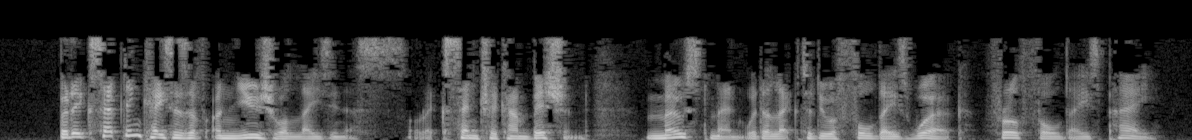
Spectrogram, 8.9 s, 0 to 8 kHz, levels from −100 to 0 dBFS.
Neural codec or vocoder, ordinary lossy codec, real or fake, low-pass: none; MP3, 24 kbps; real; 7.2 kHz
